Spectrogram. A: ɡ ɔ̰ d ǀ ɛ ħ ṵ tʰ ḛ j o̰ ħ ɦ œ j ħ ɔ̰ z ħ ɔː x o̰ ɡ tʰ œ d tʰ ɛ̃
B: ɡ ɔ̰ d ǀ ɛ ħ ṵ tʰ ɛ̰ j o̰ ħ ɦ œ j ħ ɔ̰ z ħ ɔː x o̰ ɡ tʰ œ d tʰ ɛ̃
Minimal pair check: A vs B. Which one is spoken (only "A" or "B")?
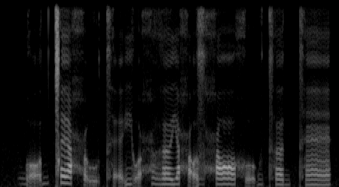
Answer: B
